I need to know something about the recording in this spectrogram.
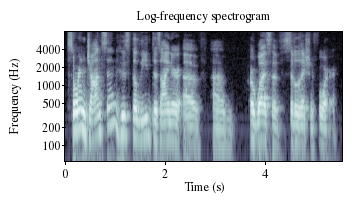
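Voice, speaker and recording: A man's voice: medium pitch, measured pace. A man from New Jersey, a game developer guest, talks casually in rambling sentences full of fillers. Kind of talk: casual interview chat.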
